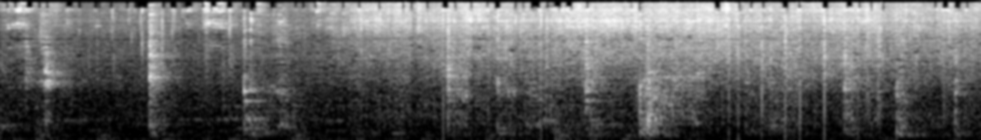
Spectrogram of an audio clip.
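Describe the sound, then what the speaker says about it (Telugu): Onions and curry leaves fry in an oiled pan with a steady, bright sizzle, while a spoon stirs and scrapes through them in quick intermittent strokes, close and loud. "ఆనియన్స్ అయితే వచ్చేంత వరకు మనం ఫ్రై చేసుకోవాలి"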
